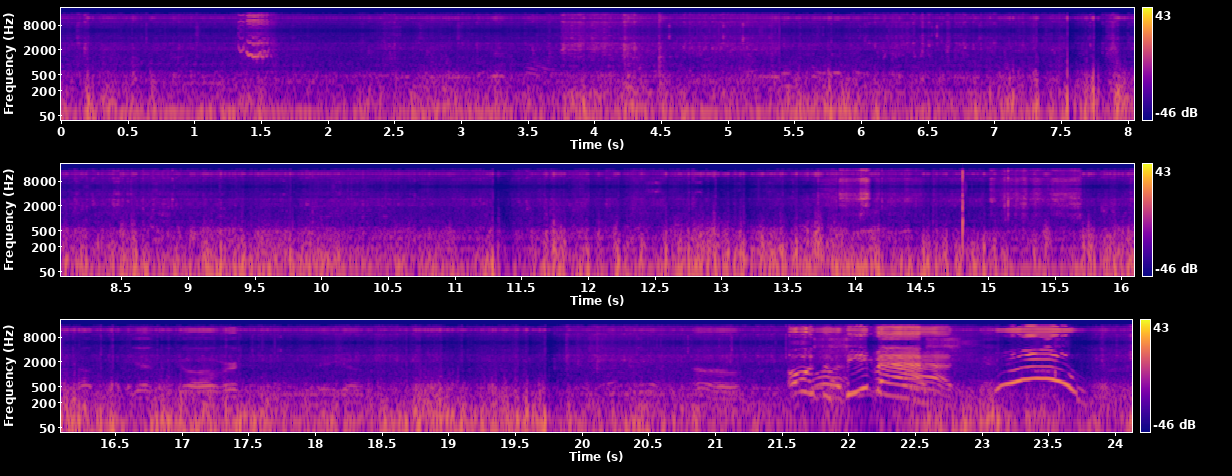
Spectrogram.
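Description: Steady low rumble of a sportfishing boat's engine with wind on the microphone and water against the hull. A few calls with swooping, rising-and-falling pitch come near the end.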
